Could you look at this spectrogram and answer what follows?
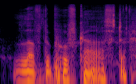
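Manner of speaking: hushed, under-the-breath sotto voce aside. Retelling Dad's work friend's aside during a handshake, hushed sotto voce. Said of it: "like, sotto voce".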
